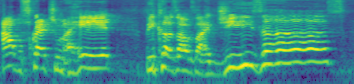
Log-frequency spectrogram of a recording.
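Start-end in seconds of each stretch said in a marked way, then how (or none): 2.2-3.5 praying for patience. Retold or imitated. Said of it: "That's what I was feeling".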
